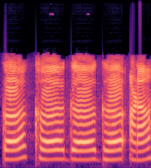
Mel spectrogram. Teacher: इसको बोलते समय जीभ का पिछला भाग गले को छूता है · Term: कंठ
